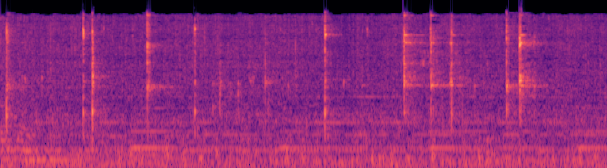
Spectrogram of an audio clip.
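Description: Garlic ginger paste, two tablespoons of it, fries and gets stirred in a pan for a brinjal curry, with a steady low sizzle and sharp clinks of a spoon against the pan at irregular moments.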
